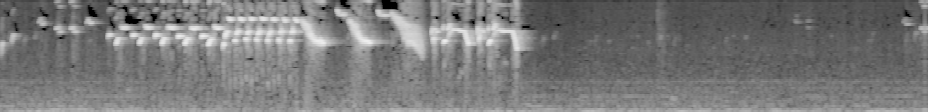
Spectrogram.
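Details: A goldfinch mule, goldfinch crossed with canary, delivers twittering notes that build into a loud rapid trill, then several sweeping downward slurred whistles, before falling silent for the last four seconds.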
